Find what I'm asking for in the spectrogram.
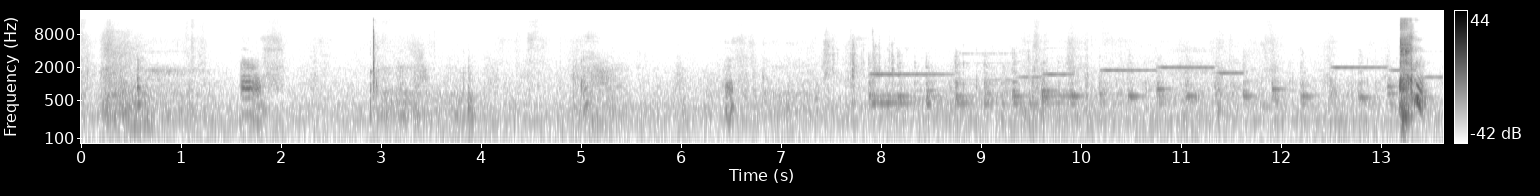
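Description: A few small, sharp sneezes from a baby, quiet and close, with short soft squeaks and chirpy sounds in between.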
